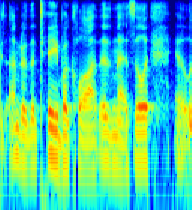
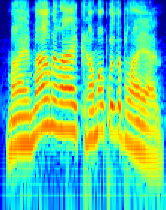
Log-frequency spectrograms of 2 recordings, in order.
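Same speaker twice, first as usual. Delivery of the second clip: higher and louder, building trouble; dramatic storytime; 11 semitones higher, 11 dB louder than usual. Acted. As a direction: read it like the plot thickens. Reading picture book aloud.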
